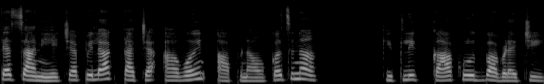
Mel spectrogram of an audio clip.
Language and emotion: Goan Konkani, sad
